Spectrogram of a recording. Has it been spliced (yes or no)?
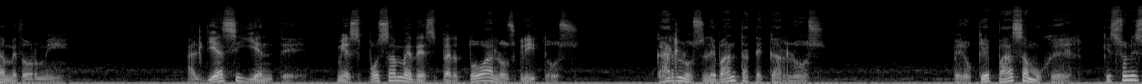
no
